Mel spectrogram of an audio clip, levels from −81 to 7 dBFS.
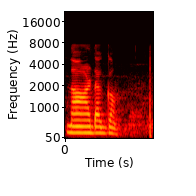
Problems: constant background noise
